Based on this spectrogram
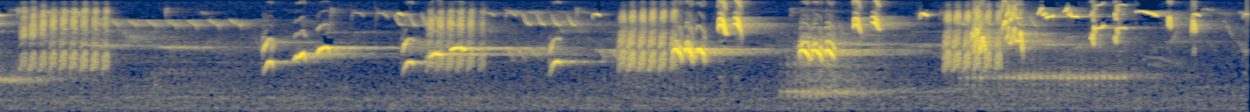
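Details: Song thrush singing a varied run of short phrases: buzzy rattling trills, rising whistled notes and sharp high chirps, several repeated two or three times in quick succession with brief pauses between, over a clean, quiet background.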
